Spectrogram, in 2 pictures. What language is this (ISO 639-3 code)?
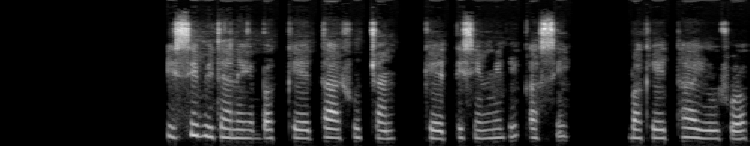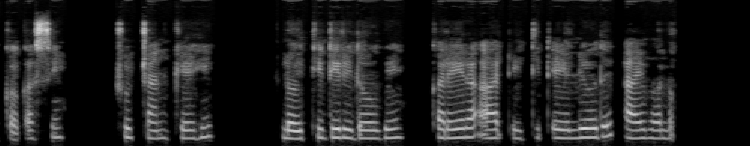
wal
